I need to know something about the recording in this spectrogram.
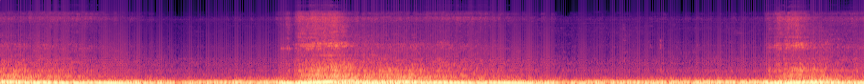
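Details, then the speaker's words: Two-door Chevrolet Tahoe: a low whine rising in pitch with each throttle blip and dropping at idle, newly appeared after shop work; alternator or pulley suspected, not confirmed. "every time you hit the gas you hear a big whining noise even when you hit the gas you hear whining"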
